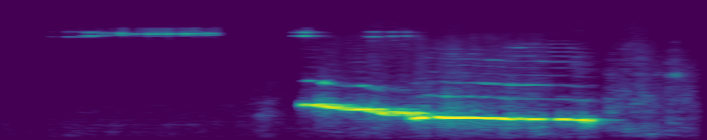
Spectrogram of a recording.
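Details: Four-week-old Cavalier King Charles Spaniel puppy in a home puppy pen giving a single thin whimper that starts high and slides steadily lower over about a second and a half, after a softer faint whine.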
